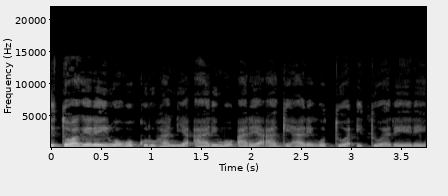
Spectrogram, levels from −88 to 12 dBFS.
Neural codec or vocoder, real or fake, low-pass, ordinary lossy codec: none; real; 14.4 kHz; MP3, 64 kbps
